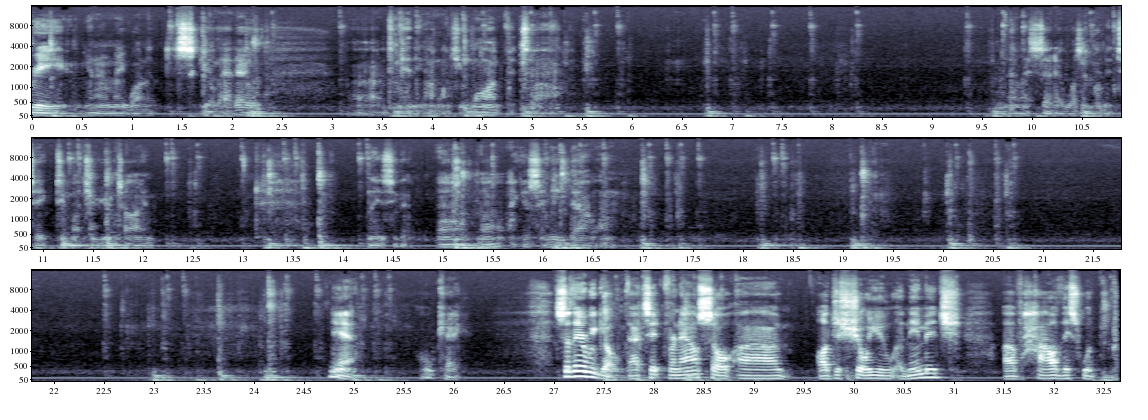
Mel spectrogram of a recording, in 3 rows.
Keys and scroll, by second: 0.2 s, 1.8 Tab, 2.3 alt+a, 4.4 Tab, 11.7 x, 13.8 x, 15.3 ctrl+z, 16.2 alt+a, 23.7 Tab, 24.3 alt+a.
